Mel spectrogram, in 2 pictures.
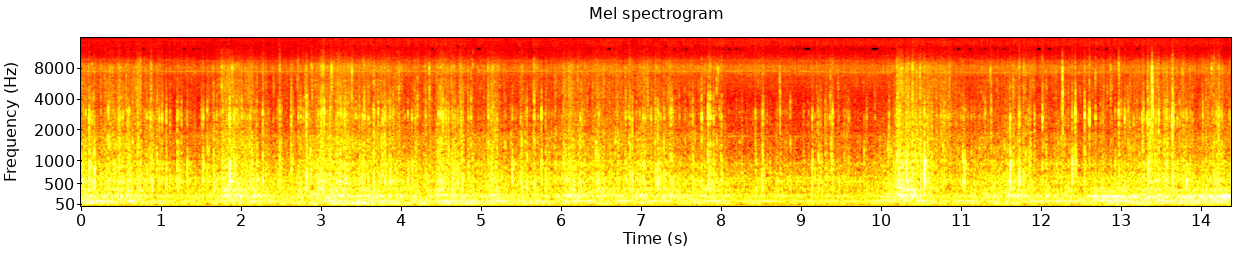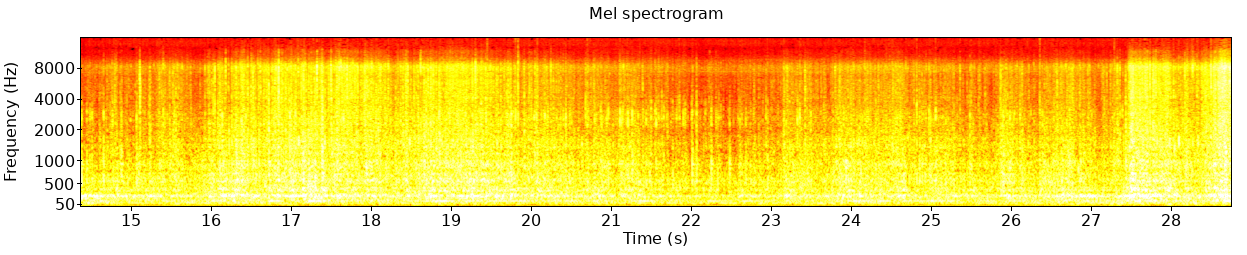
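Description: Rain pouring down during a thunderstorm, a steady hiss of falling water that grows noticeably heavier about halfway through.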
